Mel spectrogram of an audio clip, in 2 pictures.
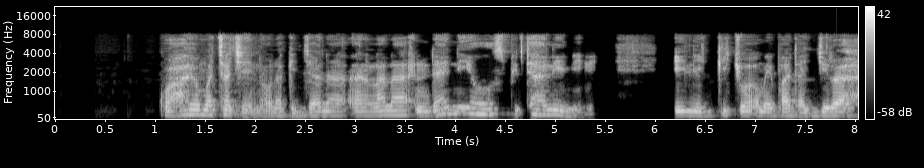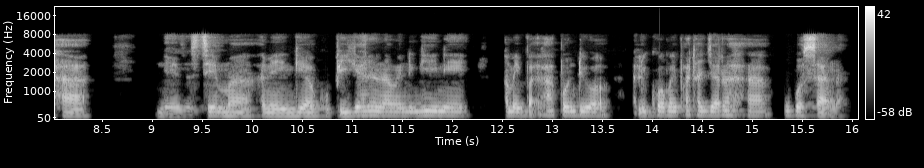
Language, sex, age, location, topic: Swahili, male, 18-24, Wajir, health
